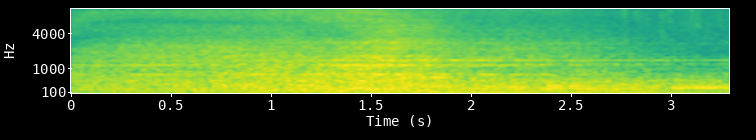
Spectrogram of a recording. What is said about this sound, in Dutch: Ik ga even heel snel aan de kant, want ik loop in het inmiddels donker en er komt een tractor aan met aanhanger, voordat hij mij niet ziet.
